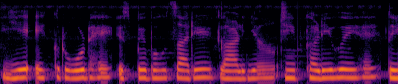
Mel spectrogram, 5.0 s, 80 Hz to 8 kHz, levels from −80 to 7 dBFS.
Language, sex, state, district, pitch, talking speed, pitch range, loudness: Hindi, female, Chhattisgarh, Balrampur, 240 Hz, 180 wpm, 235-250 Hz, -27 LUFS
